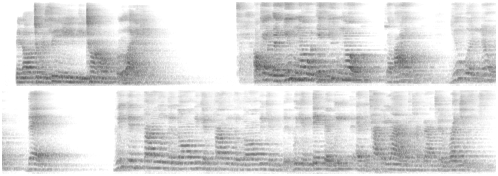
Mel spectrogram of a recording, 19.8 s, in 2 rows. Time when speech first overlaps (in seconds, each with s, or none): none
